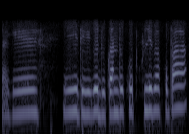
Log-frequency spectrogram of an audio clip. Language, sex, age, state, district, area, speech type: Assamese, female, 18-30, Assam, Charaideo, rural, conversation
